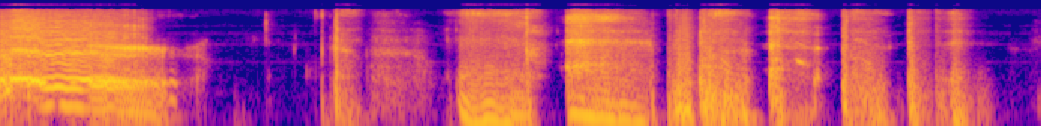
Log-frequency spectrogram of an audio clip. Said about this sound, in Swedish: Han har somnat där han fallit i havsbrynet, bland stenarna. Hans öppna mun gapar mot gryningen. Ljud som ur helvetets nedersta avdelning tränger upp ur hans hals.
